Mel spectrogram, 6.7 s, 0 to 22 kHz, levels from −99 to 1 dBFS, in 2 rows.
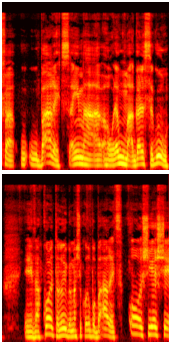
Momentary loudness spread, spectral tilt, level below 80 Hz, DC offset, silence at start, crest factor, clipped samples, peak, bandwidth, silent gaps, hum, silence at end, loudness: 8 LU; -4 dB/octave; -66 dBFS; under 0.1%; 0 s; 16 dB; under 0.1%; -10 dBFS; 17 kHz; none; none; 0 s; -26 LUFS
